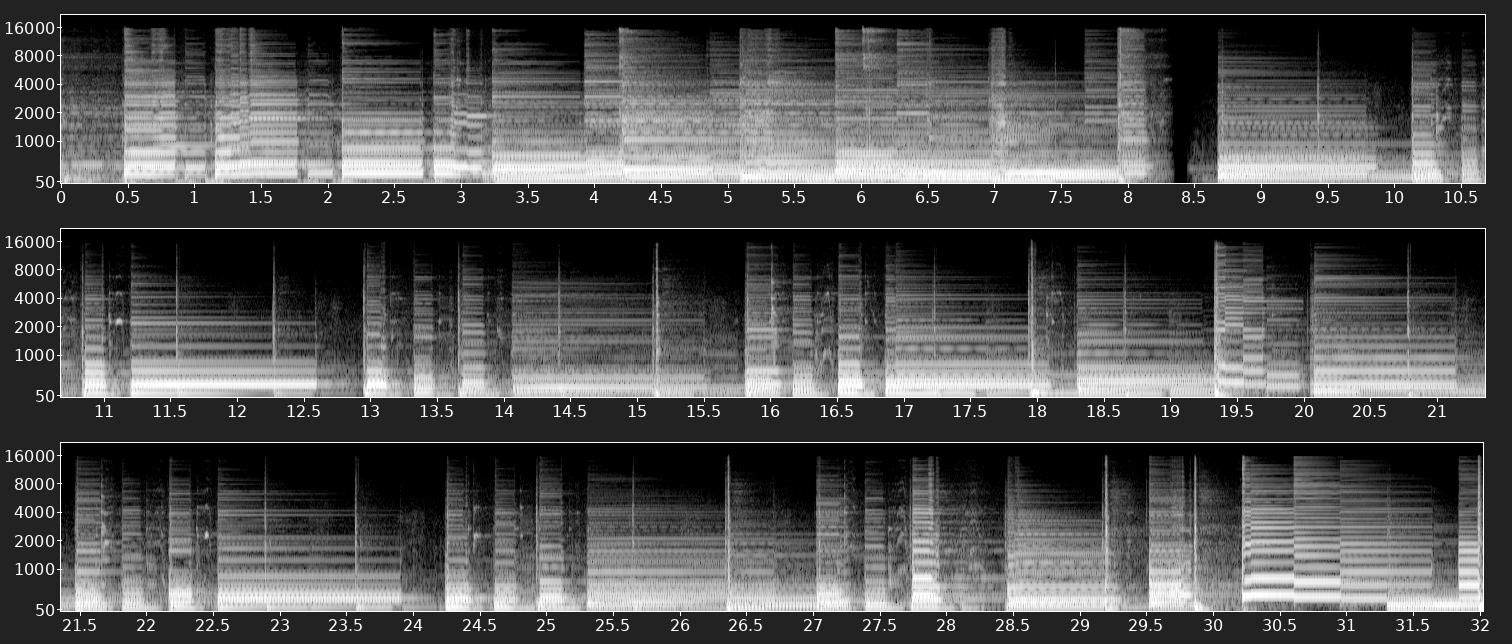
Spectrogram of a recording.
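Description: Solo steel-string acoustic guitar played fingerstyle, picked bass notes under chords and melody. One piece ends with a brief break about eight seconds in, then the next piece begins, with the guitar tuned down a half step.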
